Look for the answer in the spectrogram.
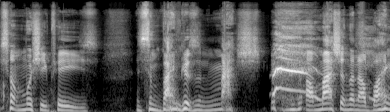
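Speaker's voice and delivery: slow, drawn-out mock British; British accent. Shown as a demonstration. Host making British food innuendo, British accent. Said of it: "a little bit of a British accent".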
